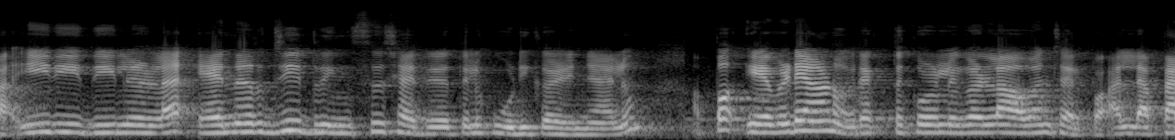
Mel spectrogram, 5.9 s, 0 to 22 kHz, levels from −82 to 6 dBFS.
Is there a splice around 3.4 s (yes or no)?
yes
